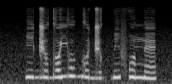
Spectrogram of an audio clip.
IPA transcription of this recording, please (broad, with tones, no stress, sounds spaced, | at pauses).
i˧ d͡ʒ o˧ d ɔ˦ j o˦ ɡ o˧ d͡ʒ o˧ k͡p i˦ f ɔ̃˦ n ɛ̃˧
